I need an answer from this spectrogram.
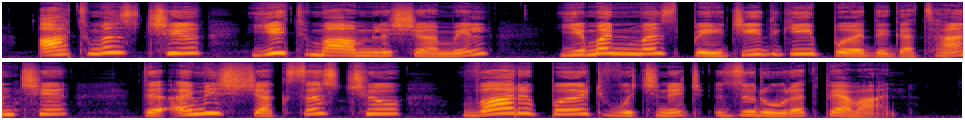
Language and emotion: Kashmiri, neutral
